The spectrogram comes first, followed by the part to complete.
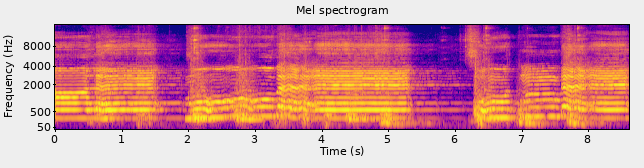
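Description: Sung melody with instrumental accompaniment, in long held phrases with a short break a little past the middle.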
